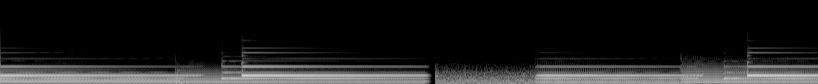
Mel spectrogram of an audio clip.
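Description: At 4.25 s the sound breaks off and does not properly return until 5.37 s, a gap of about 1.1 s, which is likely a long network dropout. The receiver stretches the last fragment into a buzzy hiss that fades away, leaving a brief moment of near silence before the audio resumes with that stretch simply skipped. On a spectrogram, the last spectrum smears sideways into fading horizontal bands, followed by a thin dark strip and an abrupt restart. The waveform shows the same decaying tail, then a flat line.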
